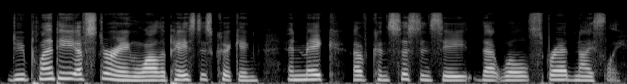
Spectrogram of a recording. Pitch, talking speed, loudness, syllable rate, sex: 205 Hz, 165 wpm, -18 LUFS, 4.7 syllables/s, female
